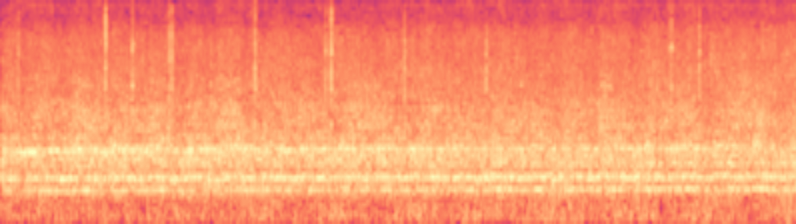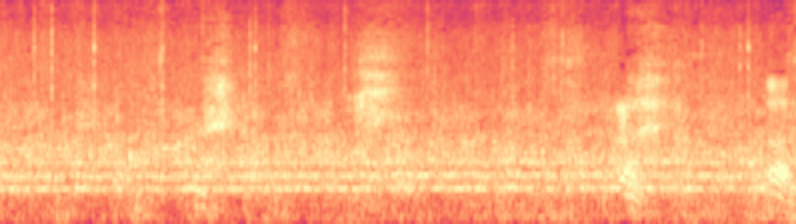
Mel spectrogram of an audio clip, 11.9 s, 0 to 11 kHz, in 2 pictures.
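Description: A 2018 Rad Power RadMini electric fat-tire folding bike rides at about 25 mph, its motor whining in steady tones under loud, continuous wind rush, with a few brief clicks and rattles.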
